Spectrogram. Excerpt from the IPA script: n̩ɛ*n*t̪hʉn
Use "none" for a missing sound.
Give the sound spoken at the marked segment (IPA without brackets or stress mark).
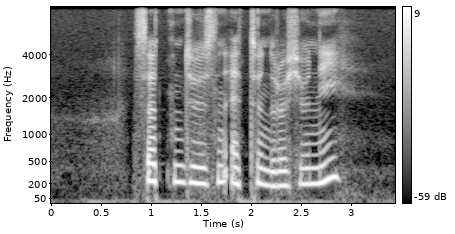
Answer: none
